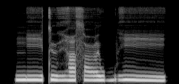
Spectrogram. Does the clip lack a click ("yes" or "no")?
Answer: yes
